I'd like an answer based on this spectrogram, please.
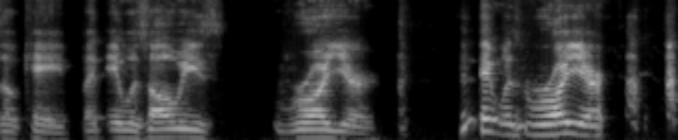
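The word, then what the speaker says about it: Dodgers: Uh, the way you pronounce it is the proper East Coast. Over here on the West Coast, Big Dog and I have the proper Southern California one. It's Doyers. Los Doyers.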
